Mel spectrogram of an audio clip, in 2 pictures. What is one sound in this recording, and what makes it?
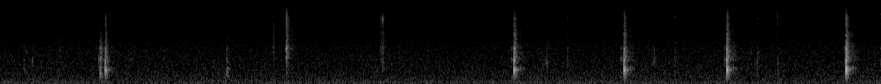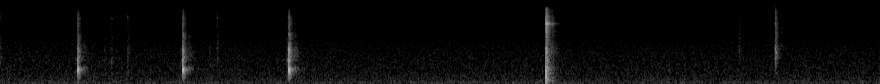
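An air rifle fires with short, sharp cracks, again and again.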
